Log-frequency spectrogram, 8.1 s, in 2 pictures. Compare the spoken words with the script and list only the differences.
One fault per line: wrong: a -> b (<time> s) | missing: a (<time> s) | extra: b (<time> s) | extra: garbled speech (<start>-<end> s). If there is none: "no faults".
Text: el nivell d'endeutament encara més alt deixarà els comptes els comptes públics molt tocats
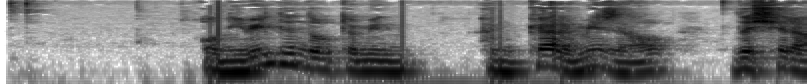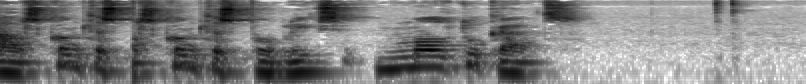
no faults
